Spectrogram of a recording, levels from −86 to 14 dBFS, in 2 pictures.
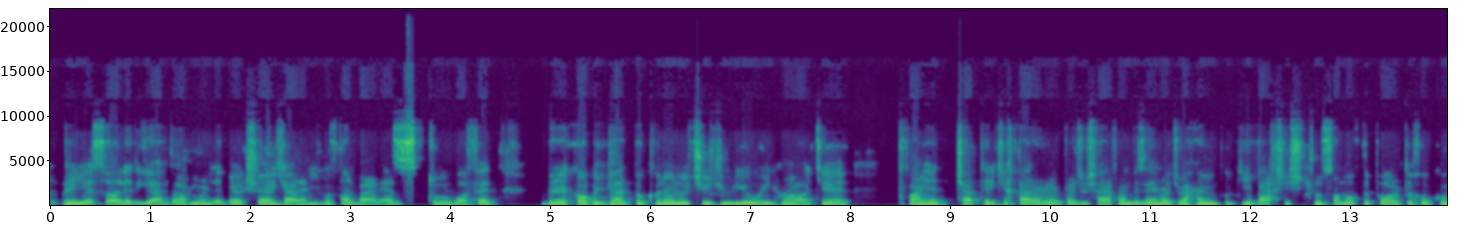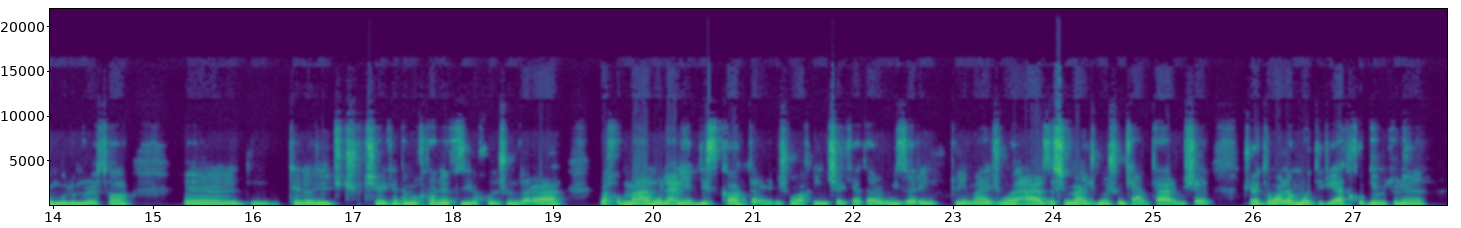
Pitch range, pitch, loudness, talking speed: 155-175 Hz, 165 Hz, -12 LUFS, 160 wpm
